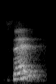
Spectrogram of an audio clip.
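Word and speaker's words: Xen: So for that hypervisor for that lightweight software is called as Zen hypervisor. it will pronounce as a set but the spelling is X E N.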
